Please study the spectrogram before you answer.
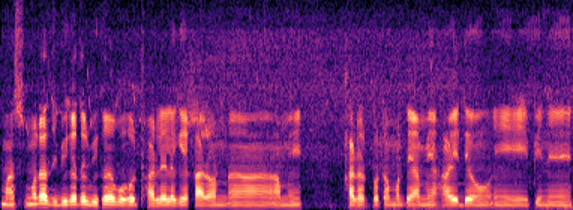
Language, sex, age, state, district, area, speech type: Assamese, male, 30-45, Assam, Barpeta, rural, spontaneous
